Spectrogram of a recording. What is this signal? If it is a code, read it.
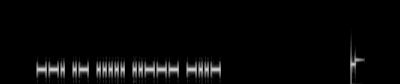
Morse code, heard as a keyed tone, about 39 wpm, 700 Hz. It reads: GA52X
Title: Code Groups - 5 Letter:Numbers - 40wpm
